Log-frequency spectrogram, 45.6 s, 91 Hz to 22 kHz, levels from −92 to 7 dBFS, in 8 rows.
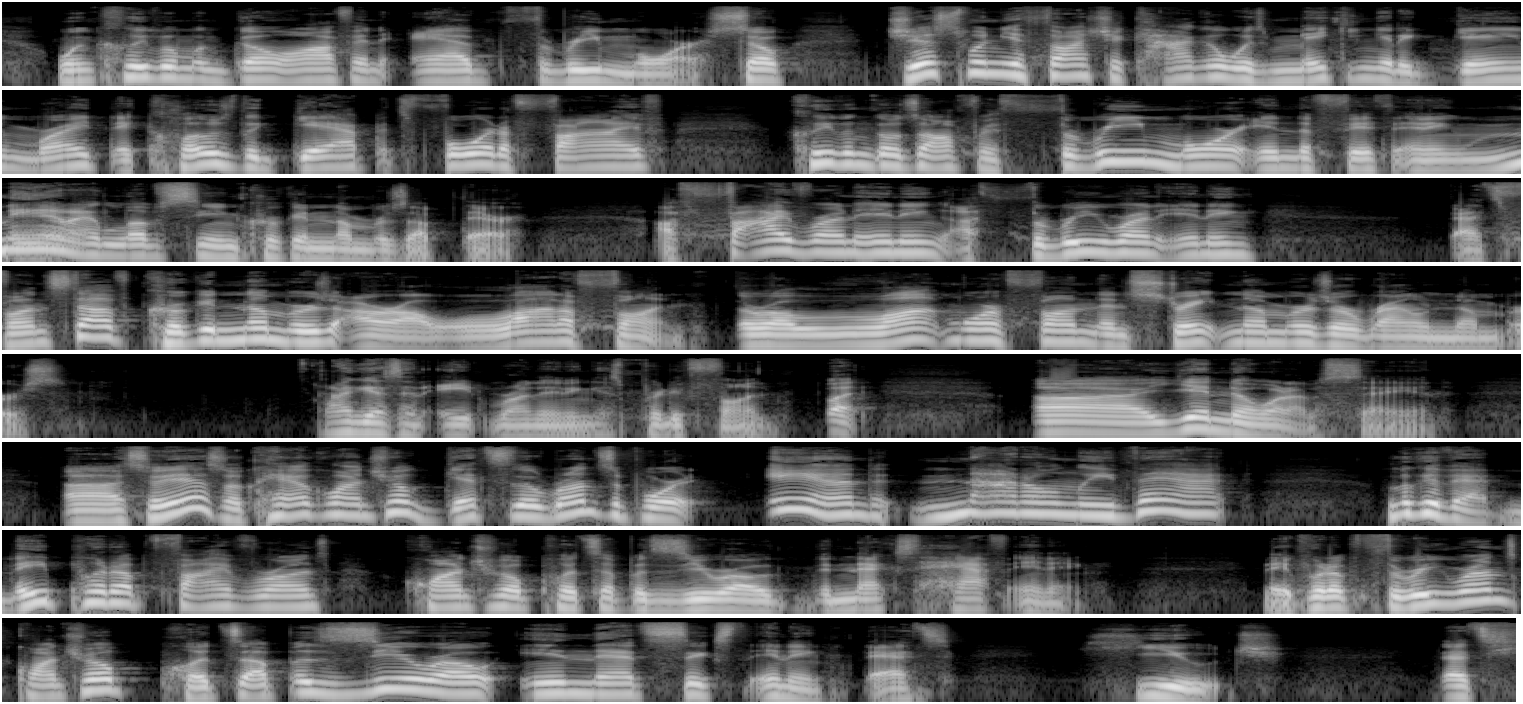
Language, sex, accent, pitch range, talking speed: English, male, American, 120-165 Hz, 180 wpm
